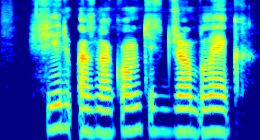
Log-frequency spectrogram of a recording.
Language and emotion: Russian, neutral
